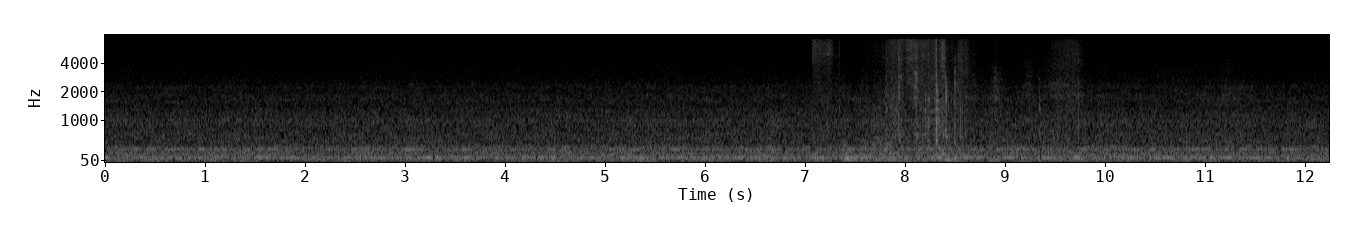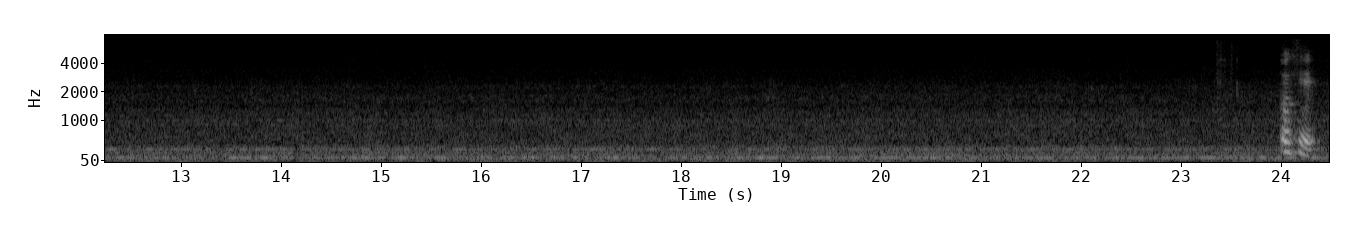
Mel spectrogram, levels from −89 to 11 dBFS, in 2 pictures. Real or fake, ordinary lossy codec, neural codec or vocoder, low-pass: fake; none; codec, 16 kHz, 6 kbps, DAC; 7.2 kHz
